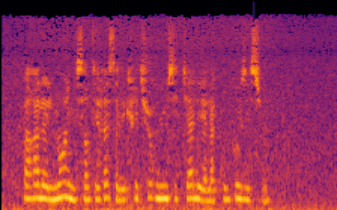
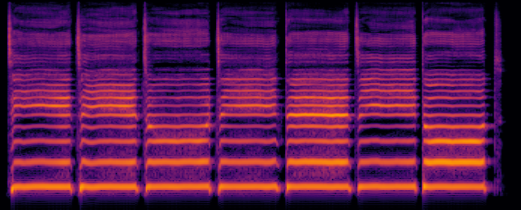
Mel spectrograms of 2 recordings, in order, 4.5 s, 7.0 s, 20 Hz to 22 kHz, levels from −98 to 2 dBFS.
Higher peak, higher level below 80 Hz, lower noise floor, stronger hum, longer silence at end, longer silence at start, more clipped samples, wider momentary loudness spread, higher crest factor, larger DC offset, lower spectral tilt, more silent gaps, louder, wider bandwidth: first, 0 dBFS vs -10 dBFS; first, -34 dBFS vs under -90 dBFS; second, -33 dBFS vs -45 dBFS; neither; second, 0 s vs 0.3 s; about the same, 0.05 s vs 0.1 s; neither; about the same, 8 LU vs 8 LU; about the same, 14 dB vs 14 dB; neither; first, -3 dB/octave vs 4 dB/octave; neither; first, -13 LUFS vs -22 LUFS; second, 16.5 kHz vs 19 kHz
